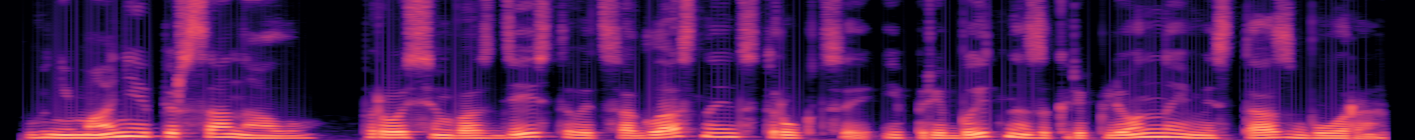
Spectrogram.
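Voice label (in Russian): оповещение сбор персонала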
